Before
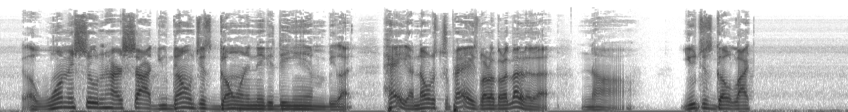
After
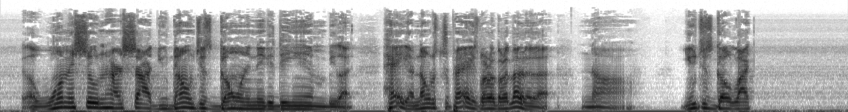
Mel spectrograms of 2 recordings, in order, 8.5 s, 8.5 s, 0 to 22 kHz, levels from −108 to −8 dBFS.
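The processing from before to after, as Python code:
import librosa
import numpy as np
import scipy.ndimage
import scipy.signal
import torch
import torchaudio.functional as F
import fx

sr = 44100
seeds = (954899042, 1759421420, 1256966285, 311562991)

y = x + 0.78 * np.pad(x, (int(5.8 * sr / 1000.0), 0))[:len(x)]
y = y * 10.0 ** (8.5 / 20.0)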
